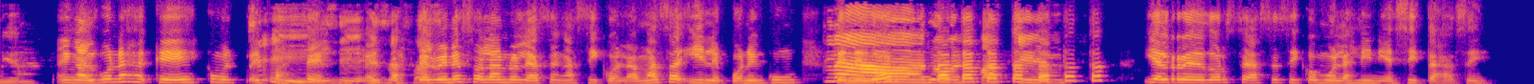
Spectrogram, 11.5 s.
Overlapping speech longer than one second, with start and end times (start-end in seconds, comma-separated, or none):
1.8-3.5, 6.1-8.0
